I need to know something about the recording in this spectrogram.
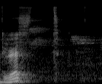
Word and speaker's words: dressed: dressed قبلها اس تنطق تي، فدي هتبقى dressed. walked قبلها كي هتنطق تي برضو، او ليه walked.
